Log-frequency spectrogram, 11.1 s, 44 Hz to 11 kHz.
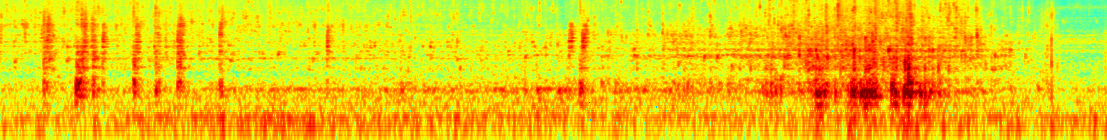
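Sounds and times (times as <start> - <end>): toilet flushing: 0.0 - 11.0.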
